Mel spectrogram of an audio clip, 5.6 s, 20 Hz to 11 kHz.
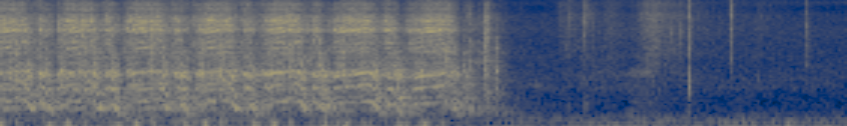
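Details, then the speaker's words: Rusty Hinomoto (Southern) diesel tractor, unstarted for 2–3 years, glow plugs fed through thin leads: slow, labored cranking of about three compression pulses a second that never catches. Owner suspects the weak battery and leads can't power the glow plugs. "I don't think this battery is going to be good enough. We're probably not passing enough amperage through this wimpy little lead for the glow plugs."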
